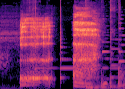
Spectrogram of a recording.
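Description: A man burping loudly twice, each burp about half a second long.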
